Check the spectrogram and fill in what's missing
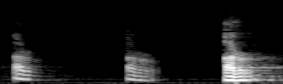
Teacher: هيلزق ظهر طرف اللسان بالحنك الأعلى أر أر أر. أول ما يلصق يقوم الارتعال بتاع اللسان يسكن فلا يتكرر الحرف، إنما هيترك وما يحصلش إلصاق لظهر طرف اللسان في الحنك الأعلى هيتكرر الحرف، وهذا من الخطأ.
